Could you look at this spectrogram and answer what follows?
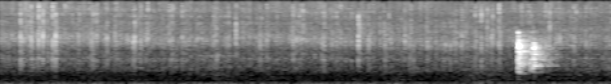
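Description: Turkey berry and potato curry sizzles gently in a pan as it is stirred, soft steady frying with light scraping and a sharper clatter near the end.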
